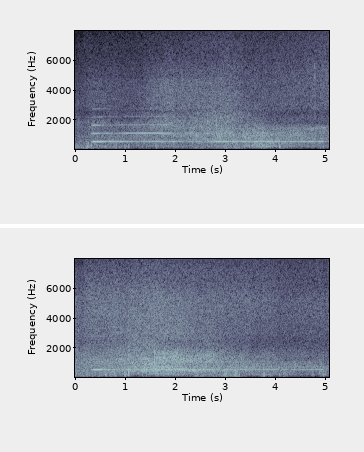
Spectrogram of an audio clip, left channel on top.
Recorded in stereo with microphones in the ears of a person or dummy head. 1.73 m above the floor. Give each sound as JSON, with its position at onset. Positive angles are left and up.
{"t": 0.3, "sound": "a trumpet", "side_deg": 60, "distance_m": 0.9}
